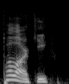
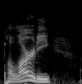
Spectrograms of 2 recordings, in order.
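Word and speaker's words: Palardi: Yeah, not Pilarki. Pilardi. I think I'm saying it right.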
